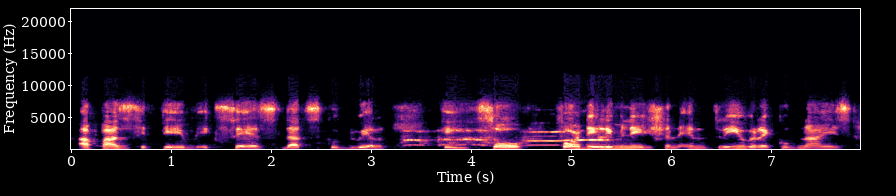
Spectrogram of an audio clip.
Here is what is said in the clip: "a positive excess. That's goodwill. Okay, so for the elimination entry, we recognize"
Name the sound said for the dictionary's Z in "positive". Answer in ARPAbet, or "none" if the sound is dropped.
S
